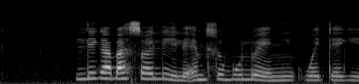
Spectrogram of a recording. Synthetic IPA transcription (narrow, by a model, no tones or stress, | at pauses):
lik̬aɓasolilɛem̩ɬuɓulweniwɛtʼek̬iːl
